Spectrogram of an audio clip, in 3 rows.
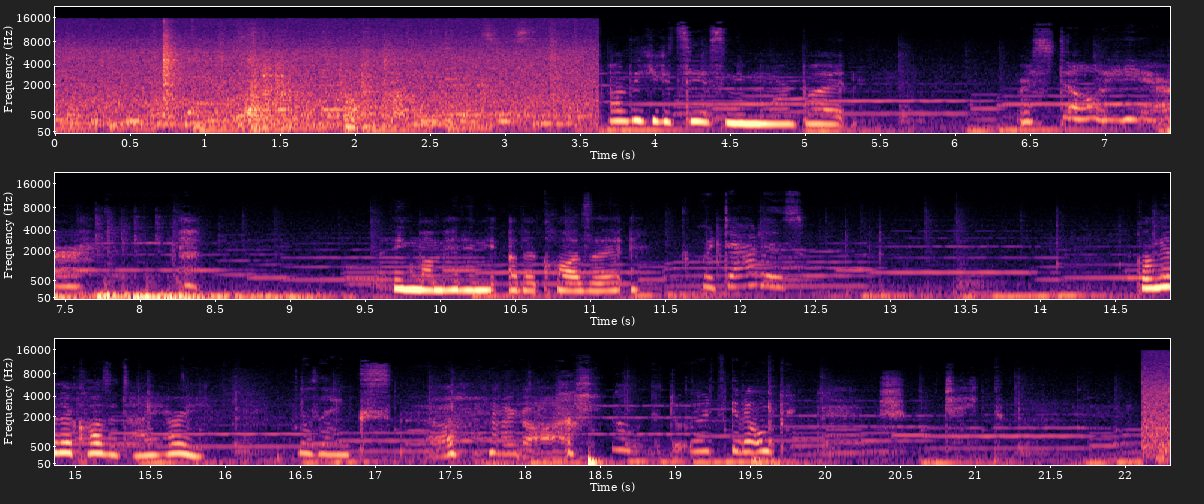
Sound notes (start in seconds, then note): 7.4 doors rattle; 17.7 groans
